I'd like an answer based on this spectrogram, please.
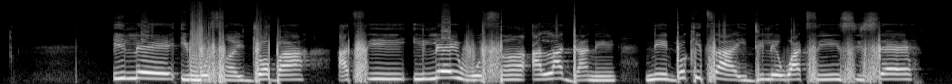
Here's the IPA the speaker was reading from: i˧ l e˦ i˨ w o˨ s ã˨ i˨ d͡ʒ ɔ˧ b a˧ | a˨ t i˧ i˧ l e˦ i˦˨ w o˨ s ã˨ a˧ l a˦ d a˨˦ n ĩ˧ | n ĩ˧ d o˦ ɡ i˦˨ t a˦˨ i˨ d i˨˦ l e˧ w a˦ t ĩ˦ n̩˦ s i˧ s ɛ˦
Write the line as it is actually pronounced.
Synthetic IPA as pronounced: i˧ l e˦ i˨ w o˨ s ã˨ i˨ d͡ʒ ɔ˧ b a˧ | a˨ t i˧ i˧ l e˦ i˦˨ w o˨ s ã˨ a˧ l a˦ d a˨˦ n ĩ˧ | n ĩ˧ d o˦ k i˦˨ t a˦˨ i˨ d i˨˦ l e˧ w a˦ t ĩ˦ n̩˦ s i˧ s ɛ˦

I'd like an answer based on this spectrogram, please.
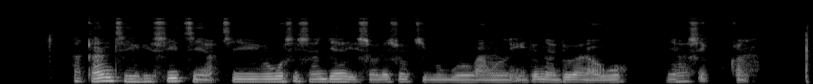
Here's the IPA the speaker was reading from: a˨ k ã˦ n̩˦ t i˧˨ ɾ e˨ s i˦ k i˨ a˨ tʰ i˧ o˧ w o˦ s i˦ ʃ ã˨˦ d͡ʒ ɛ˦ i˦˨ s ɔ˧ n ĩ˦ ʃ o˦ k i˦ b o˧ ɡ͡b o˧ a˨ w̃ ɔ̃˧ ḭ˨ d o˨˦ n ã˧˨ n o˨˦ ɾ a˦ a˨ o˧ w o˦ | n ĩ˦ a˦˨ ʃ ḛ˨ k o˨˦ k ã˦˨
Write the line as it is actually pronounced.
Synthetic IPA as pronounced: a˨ k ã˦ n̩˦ t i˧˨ ɾ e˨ s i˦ t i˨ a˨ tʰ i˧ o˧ w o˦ s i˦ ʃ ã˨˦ d͡ʒ ɛ˦ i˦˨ s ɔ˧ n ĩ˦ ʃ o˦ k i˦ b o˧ ɡ͡b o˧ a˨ w̃ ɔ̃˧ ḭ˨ d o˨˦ n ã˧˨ d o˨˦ ɾ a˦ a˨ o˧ w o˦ | n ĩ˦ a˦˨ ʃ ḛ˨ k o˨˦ k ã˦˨

